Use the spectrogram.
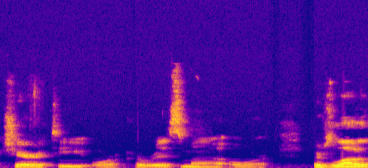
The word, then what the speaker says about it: charis: In the Greek, the word for grace is charis. Charis. If you transliterate it into English, it's charis. It's one of the words, root words, where we get our word for like charity or charisma, or there's a lot of the words that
